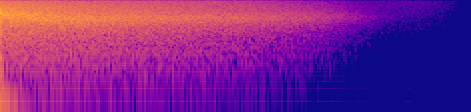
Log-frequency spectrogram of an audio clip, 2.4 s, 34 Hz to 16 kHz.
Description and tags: EH CRASH DRUM19
electro harmonix crash drum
